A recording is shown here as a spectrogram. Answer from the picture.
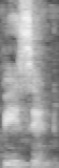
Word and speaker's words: patient: जैसे टी से ट होता है, एन से न हो गया, पी ए से दोस्तों पे हो गया, टी आई से स और ई से जो है दोस्तों ए हो गया।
